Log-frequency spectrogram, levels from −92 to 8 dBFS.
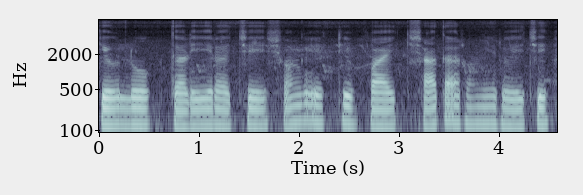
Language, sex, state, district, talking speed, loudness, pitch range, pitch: Bengali, male, West Bengal, Cooch Behar, 130 wpm, -19 LUFS, 115-125 Hz, 120 Hz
